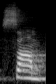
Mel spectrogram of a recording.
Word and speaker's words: psalm: जैसे इसे हम क्या पढ़ेंगे चैट सेक्शंस में, आप इसे बताएं, PSALM शाम पढ़ते हैं। ओके, तो इसे हम साल में नहीं पढ़ेंगे।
